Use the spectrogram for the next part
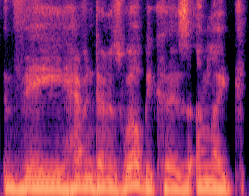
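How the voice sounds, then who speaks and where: A man's voice: medium pitch, normal speed, dark tone. A man co-hosting a podcast in casual chat, rambling with lots of fillers and restarts. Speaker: podcast co-host.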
